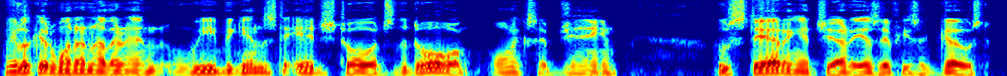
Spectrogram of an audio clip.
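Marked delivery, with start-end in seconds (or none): none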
